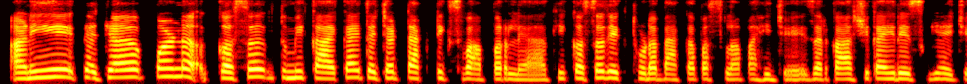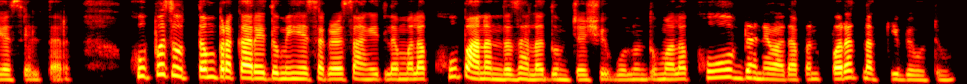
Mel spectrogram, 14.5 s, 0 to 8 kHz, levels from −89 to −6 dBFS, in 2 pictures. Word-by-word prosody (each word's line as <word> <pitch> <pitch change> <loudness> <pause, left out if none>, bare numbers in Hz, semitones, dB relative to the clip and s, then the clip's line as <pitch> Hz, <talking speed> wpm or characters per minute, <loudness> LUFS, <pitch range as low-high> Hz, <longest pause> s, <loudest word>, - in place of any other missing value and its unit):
आणि 255 +4 +5
त्याच्या 255 +2 +4
पण 285 0 +5 0.2
कसं 250 +5 +4
तुम्ही 240 0 0
काय 210 -2 +4
काय 250 0 +2
त्याच्यात 230 -1 +1
टॅक्टिक्स 215 -2 0
वापरल्या 185 -1 -2
की 210 - -7
कसं 235 +2 +1
एक 220 - +2
थोडा 200 -1 +1
बॅकअप 190 +1 -4
असला 180 -1 -6
पाहिजे 175 -2 -7
जर 190 0 -1
का 195 - +3
अशी 195 +3 -2
काही 205 -1 +2
रिस्क 195 -3 +1
घ्यायची 185 -3 -6
असेल 175 0 -5
तर. - - -8 0.5
खूपच 325 +4 0
उत्तम 270 -1 +2
प्रकारे 235 -4 +5
तुम्ही 205 0 -1
हे 200 - -1
सगळं 190 +1 +1
सांगितलं. 185 -1 -4
मला 185 +1 0
खूप 275 0 -2
आनंद 200 -3 +4
झाला 180 -1 -2
तुमच्याशी 170 0 -6
बोलून. 175 0 -9
तुम्हाला 185 +1 -3
खूप 245 0 -3
धन्यवाद. 185 -5 -2
आपण 190 +2 -6
परत 230 +3 +2
नक्की 190 -1 -5
भेटू. 160 0 -12
200 Hz, 185 wpm, -24 LUFS, 185-235 Hz, 0.5 s, आणि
